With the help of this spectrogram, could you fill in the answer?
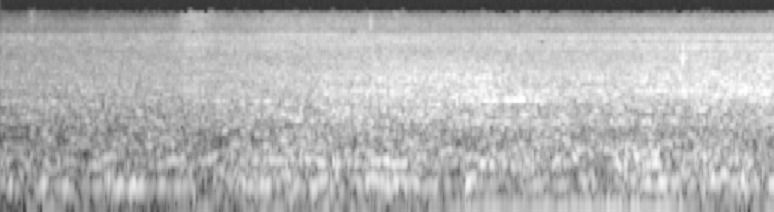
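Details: Steady music with low synthesizer and plucked guitar tones fills the recording, and no animal sound stands out.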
